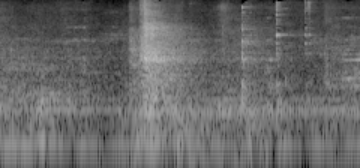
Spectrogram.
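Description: A short soft rush of noise about a second in, then light clicks and a small clink of a porcelain coffee cup on its saucer near the end.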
